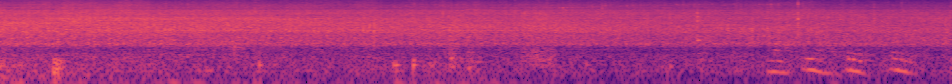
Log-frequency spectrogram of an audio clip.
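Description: Meat sizzles loudly in a hot pan.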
